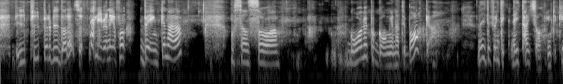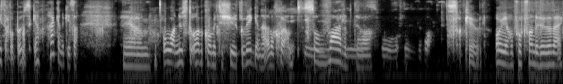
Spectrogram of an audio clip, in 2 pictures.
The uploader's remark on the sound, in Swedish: Ledsen att ljudet inte är det bästa!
